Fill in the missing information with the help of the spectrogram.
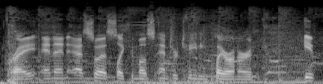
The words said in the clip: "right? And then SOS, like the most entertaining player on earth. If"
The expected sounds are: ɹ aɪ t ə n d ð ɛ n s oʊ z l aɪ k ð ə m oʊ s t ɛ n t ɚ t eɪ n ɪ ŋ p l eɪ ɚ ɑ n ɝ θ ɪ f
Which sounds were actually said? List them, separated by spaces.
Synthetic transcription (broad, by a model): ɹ aɪ t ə n ð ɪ n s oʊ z l aɪ k ð ə m oʊ s t ɛ n t ɚ t eɪ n ɪ ŋ p l eɪ ɚ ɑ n ɝ θ ɪ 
